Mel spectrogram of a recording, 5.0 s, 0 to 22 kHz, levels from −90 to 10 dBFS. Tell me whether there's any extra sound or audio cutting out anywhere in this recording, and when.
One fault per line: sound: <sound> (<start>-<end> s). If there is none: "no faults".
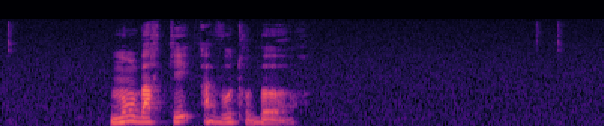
no faults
